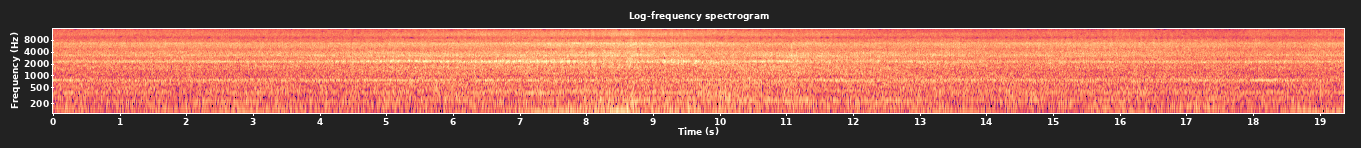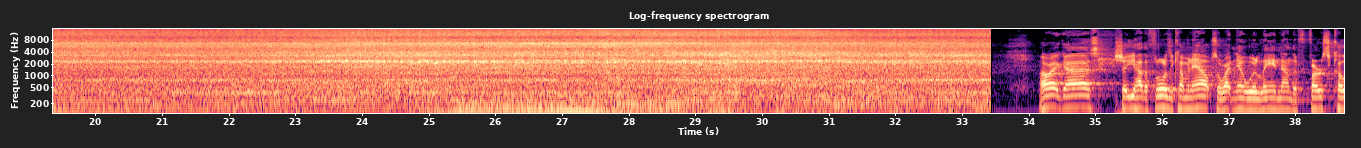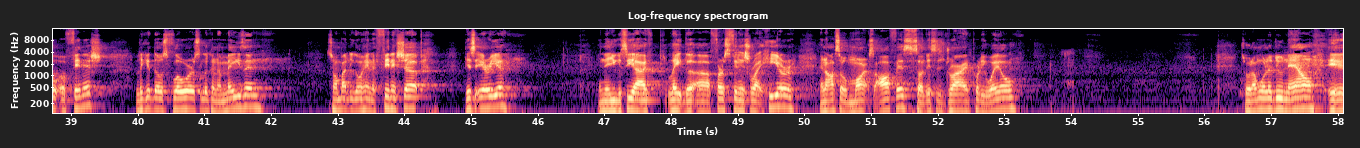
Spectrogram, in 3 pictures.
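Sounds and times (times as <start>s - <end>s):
floor scrubber running: 0.0s - 33.5s, 46.4s - 54.5s, 55.8s - 58.0s.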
